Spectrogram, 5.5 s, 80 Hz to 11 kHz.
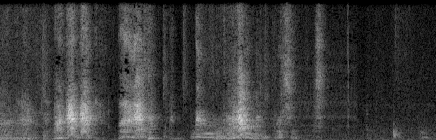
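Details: Tibetan Terrier puppies aged nine weeks, F litter of the Tinsha Bells kennel, born 2 November 2015, giving high, sharp puppy barks and yaps in uneven bursts roughly every second, then trailing into softer whines.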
